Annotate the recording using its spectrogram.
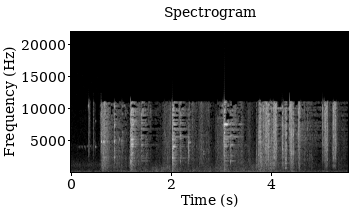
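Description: A treasure chest creaks open with a sparkling chime.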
